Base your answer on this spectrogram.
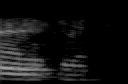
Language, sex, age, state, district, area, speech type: Bodo, female, 45-60, Assam, Kokrajhar, rural, conversation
